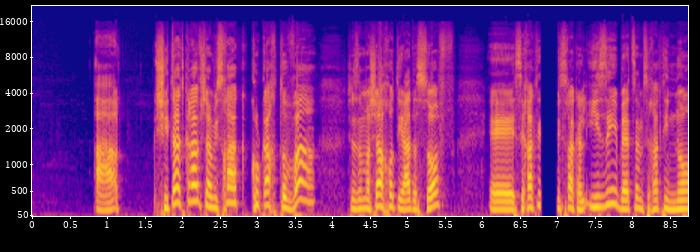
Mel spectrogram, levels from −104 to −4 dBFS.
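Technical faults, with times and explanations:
6.77–7.01 s, playback stall: the speech halts mid-flow into dead silence for about 216 ms, then carries on. The likely cause is the player running short of buffered data, or its output thread being held up, so nothing reached the output until it recovered. Unlike a natural pause, the cut is abrupt and the silence total. Unlike a brief dropout of a few milliseconds, it lasts long enough to be heard as a hitch.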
